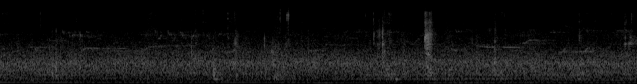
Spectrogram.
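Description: Quiet woodland ambience with faint bird chirps and a few small clicks, and one short knock about four seconds in.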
